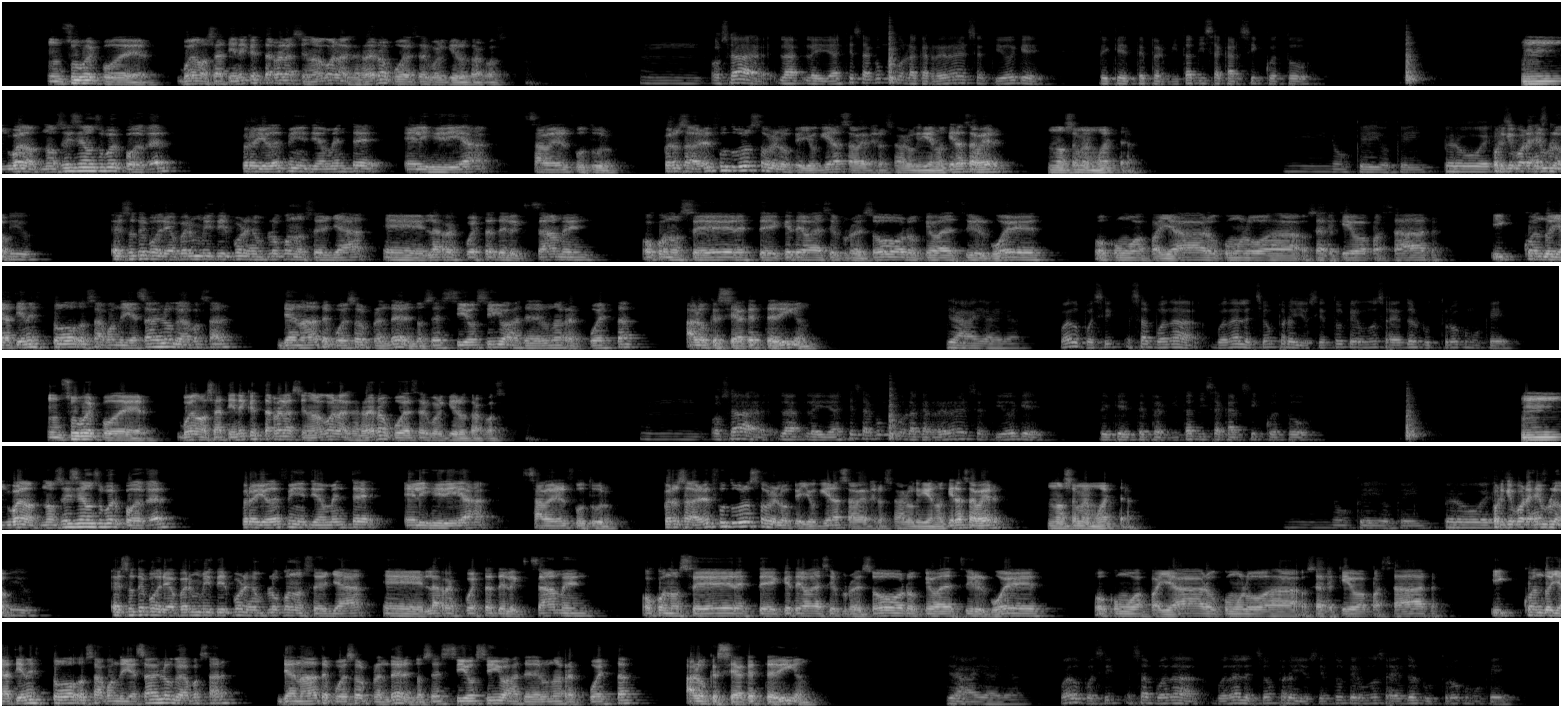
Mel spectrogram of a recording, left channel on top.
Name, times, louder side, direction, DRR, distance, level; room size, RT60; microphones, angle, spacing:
voice 1, 0.5-1.5 1.8-4.9 15.2-17.2 18.0-19.3 19.6-20.4 20.8-21.7 22.2-25.6 26.0-26.9 30.5-31.2 32.3-37.0 37.6-41.5 42.1-45.4 46.1-49.0 49.5-53.0 53.6-54.8, right 2 dB, 85° right, 5 dB, 0.6 m, -27 dB
sound 1, 5.1-15.1, left 2 dB, 75° left, 1.0 m, -47 dB
voice 2, 6.4-10.4 11.0-13.1 28.4-31.5 56.2-56.9 57.4-61.8, left 2 dB, 35° left, 6 dB, 0.3 m, -35 dB
2.8 x 2.2 x 2.3 m, 0.33 s
head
